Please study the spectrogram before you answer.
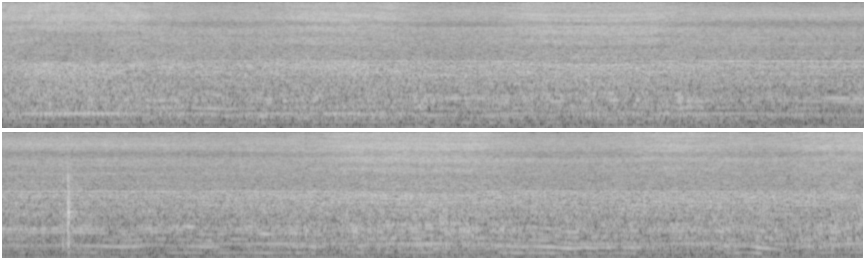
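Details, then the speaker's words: Bissell CleanView PowerTrack Deluxe vacuum running after cord replacement: steady, even motor whine with no grinding or rubbing; motor healthy, brush roll not binding despite a bad belt. "Doesn't sound too bad. Motor sounds nice and healthy. Brush roll, it's not binding up or anything, even with that bad belt on it."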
